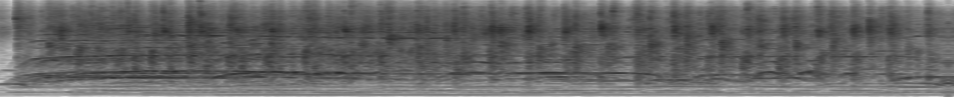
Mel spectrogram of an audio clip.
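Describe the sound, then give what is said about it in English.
Sustained applause from a large church audience welcoming a pastor, dense rapid clapping at steady loudness, with some cheering and tonal hum beneath throughout. “She's like, oh, too much noise, crazy.”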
